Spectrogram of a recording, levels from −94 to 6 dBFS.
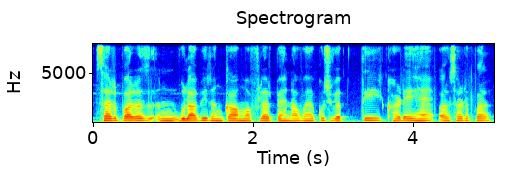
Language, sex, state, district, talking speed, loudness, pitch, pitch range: Hindi, male, Delhi, New Delhi, 190 wpm, -17 LUFS, 195 Hz, 190-205 Hz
